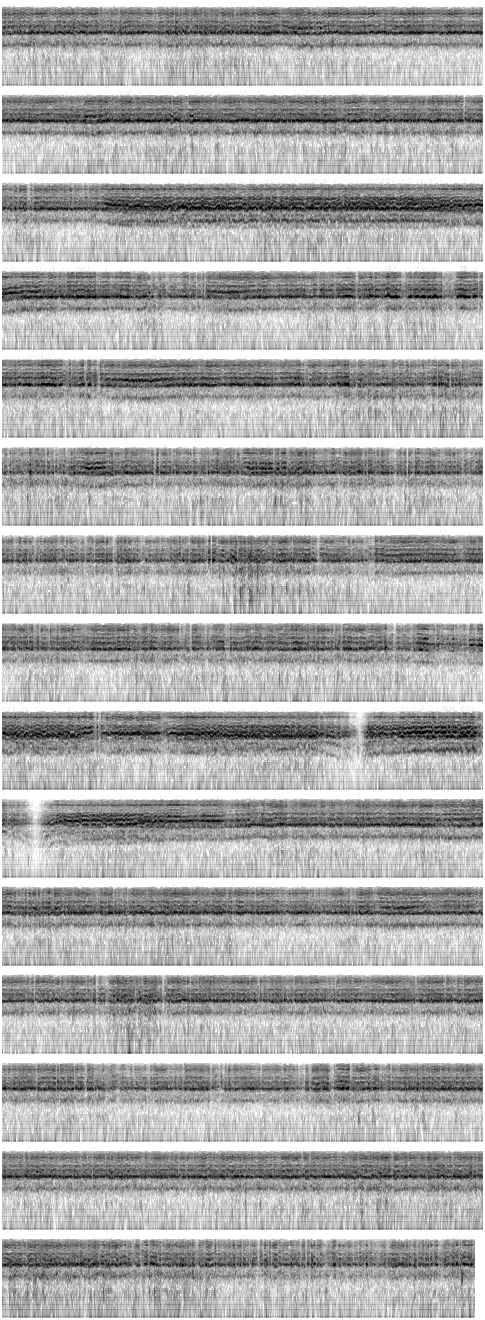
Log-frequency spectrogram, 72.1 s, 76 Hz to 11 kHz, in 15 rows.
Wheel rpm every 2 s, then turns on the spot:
230, 230, 230, 230, 240, 220, 190, 220, 230, 230, 230, 240, 230, 230, 230, 240, 230, 230, 230, 200, 180, 130, 180, 230, 230, 230, 240, 230, 230, 240, 230, 230, 230, 230, 230, 230.
none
